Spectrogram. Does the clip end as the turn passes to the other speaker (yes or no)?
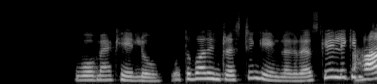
yes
